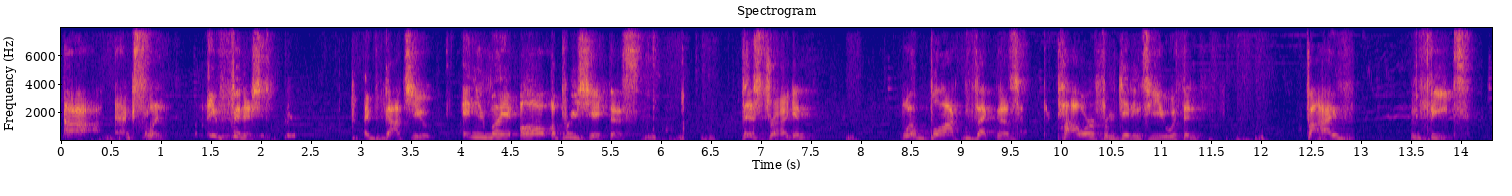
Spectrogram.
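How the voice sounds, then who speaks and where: A man uses a put-on character voice pitched high, speaking at a fairly slow pace with long, frequent pauses. Music plays in the background. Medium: actual play.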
